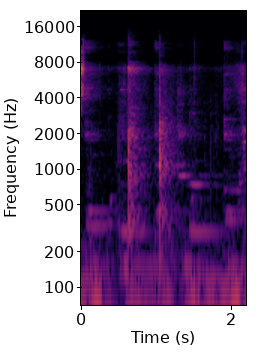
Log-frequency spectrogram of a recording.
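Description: Background music made of sustained, melodic notes, with two light taps a little before and at the midpoint.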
